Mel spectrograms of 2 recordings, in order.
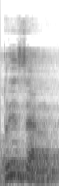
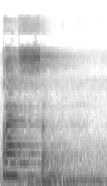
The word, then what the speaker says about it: present: Okay, so the word present consists of two syllables. The word present also consists of two syllables, but the word present, the syllable that gets stressed is the second syllable. Meanwhile, in the present, the syllable being given stress is the first syllable.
